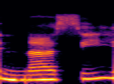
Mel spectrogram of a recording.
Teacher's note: ایک اور چیز نون میں ساتھ شامل ہو رہی ہے وہ ہے آواز ناک سے آ رہی ہے, اس کو کہتے ہیں غنہ.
